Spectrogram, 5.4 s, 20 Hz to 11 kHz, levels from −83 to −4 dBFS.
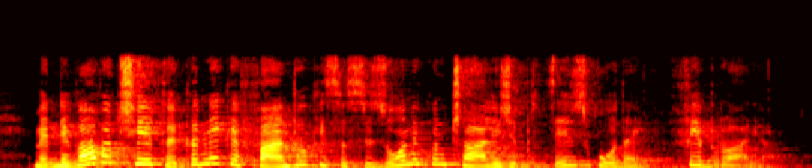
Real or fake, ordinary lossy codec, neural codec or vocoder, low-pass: fake; none; codec, 16 kHz, 8 kbps, FreqCodec, larger model; 7.2 kHz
